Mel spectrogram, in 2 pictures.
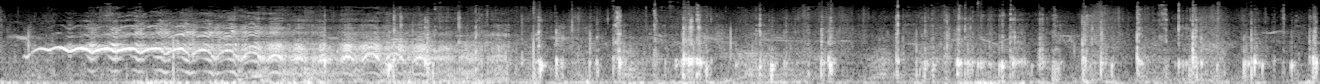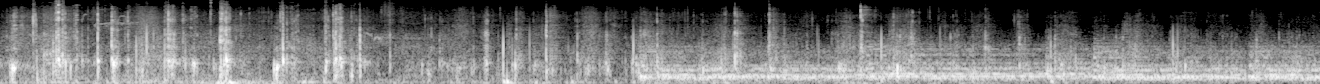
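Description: A horse's hooves clip-clop in a steady rhythm throughout during a horse ride, with a high whinny at the very start and some rustling and movement noise around the hoofbeats.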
